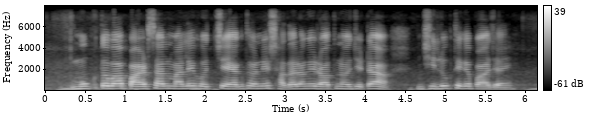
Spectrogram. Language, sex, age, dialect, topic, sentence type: Bengali, male, 18-24, Jharkhandi, agriculture, statement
